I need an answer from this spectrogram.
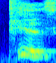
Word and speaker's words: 'tis: Thou knowest 'tis common. What's the 'tis? Apostrophe T-I-S. It's an abbreviated form for it is, but it's not pronounced with two syllables. It's pronounced with one syllable.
